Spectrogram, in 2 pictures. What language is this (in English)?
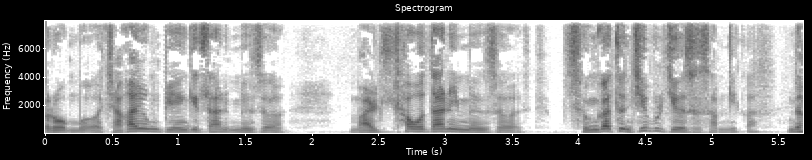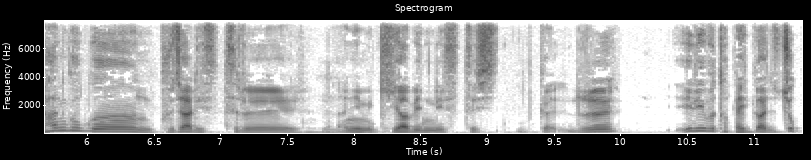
Korean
